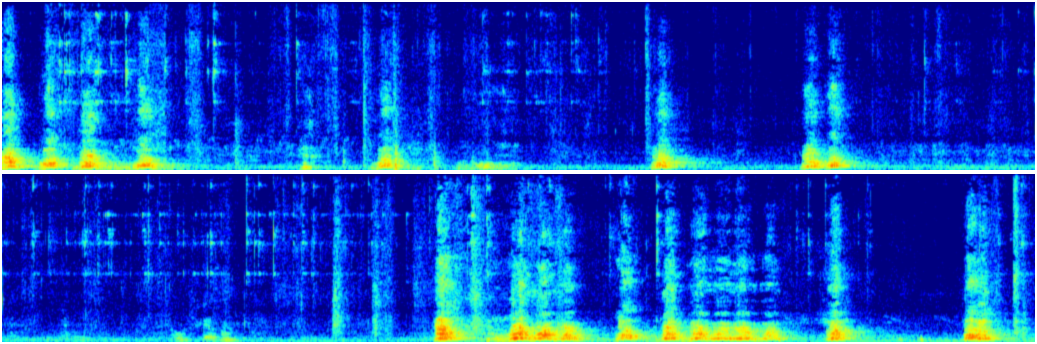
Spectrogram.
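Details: Several dogs barking and yelping as they run from a deer mount: loud bursts of rough barks come in clusters, with quiet gaps between them and a steady low hum in the background.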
